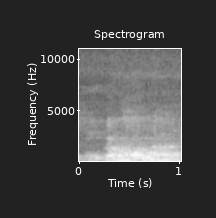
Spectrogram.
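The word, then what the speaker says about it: مُكَرَّمَة: Mukarramah di situ tulisannya mukarramati, tapi bacanya mukarramah karena dia tak ada pondeknya, tak begini. Nah, kalau ada pondeknya begini atau bundar begini dibaca mukarramah, bukan mukarramah, kecuali dia terbuka ya,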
